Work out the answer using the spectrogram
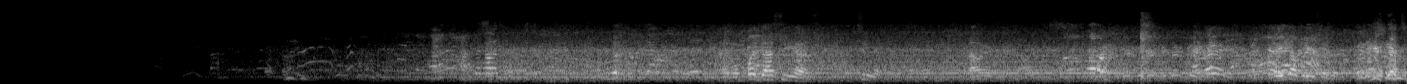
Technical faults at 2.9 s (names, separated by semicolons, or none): none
